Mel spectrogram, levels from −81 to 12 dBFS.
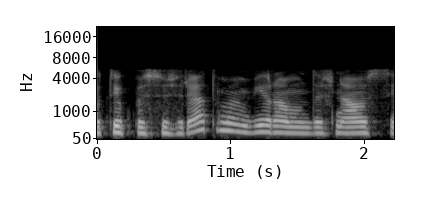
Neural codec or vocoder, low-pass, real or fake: none; 5.4 kHz; real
